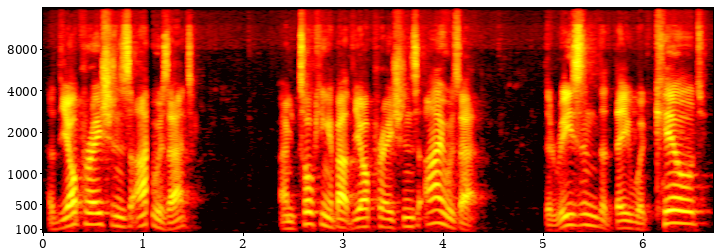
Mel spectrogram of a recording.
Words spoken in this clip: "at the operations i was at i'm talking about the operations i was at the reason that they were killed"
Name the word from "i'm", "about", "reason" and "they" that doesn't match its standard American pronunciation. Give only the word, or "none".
none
